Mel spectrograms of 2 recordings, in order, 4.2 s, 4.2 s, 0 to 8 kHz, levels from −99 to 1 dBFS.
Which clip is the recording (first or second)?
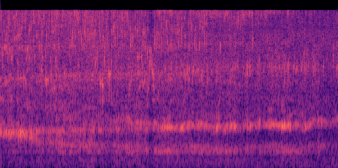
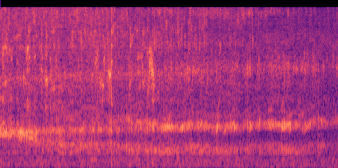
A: first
